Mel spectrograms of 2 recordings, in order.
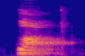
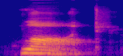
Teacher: untuk British accent ini bacanya tidak panjang. Lot. Seperti itu. Tapi untuk general American, untuk American accent-nya ini lebih panjang. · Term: long a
